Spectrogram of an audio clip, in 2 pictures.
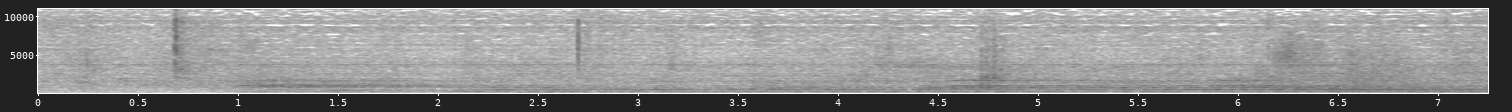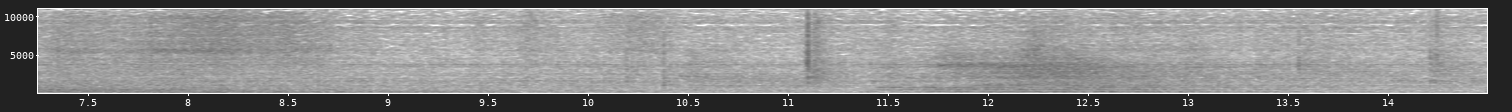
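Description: A young woman speaks calmly in a slow, clear voice, in an echoing room.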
